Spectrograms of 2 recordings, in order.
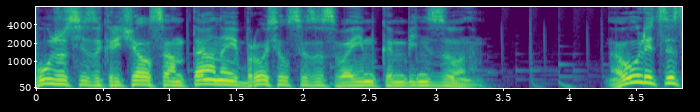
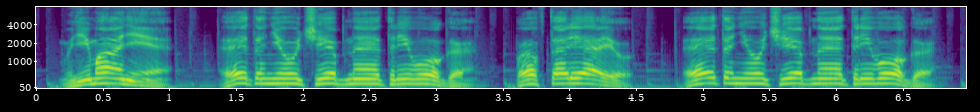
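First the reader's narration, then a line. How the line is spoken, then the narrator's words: Hoarse shouting over loudspeaker. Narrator (Russian): кричал до хрипоты из громкоговорителя голос дежурного диспетчера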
